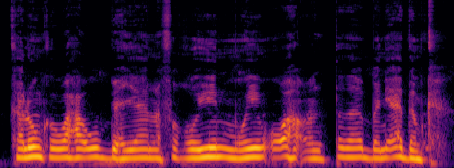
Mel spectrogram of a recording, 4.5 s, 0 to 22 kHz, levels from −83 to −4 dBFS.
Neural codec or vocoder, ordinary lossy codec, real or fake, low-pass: none; none; real; none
